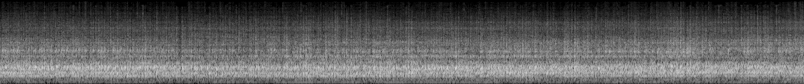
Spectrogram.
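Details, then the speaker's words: 2003 Chevy Trailblazer petrol engine idling with a fast, steady metallic rattling knock; the fan clutch was replaced on a shop's advice but the noise remains, and the owner is unsure where it comes from. Cause unknown. "got a a noise in here sound like a rattling or knocking noise uh took it to Sears Automotive and they said that it was the fan clutch"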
